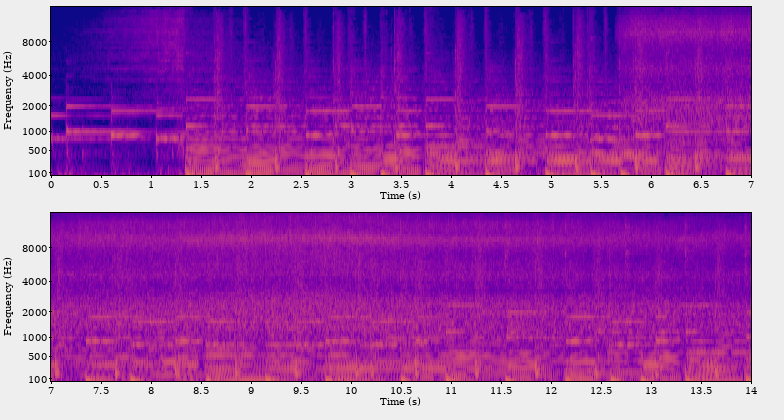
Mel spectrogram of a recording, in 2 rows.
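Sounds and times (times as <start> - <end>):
background music with a beat: 0.1 - 14.0
vegetables sizzling in a wok: 0.4 - 1.6, 5.6 - 14.0.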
